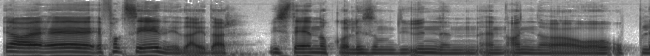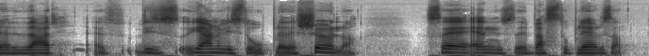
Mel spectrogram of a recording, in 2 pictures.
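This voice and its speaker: A woman in relaxed conversation tells a story about herself with candid, self-deprecating humor and frequent laughter. Her voice sits a little low and has a gravelly fry. Underneath that, the tone stays smooth and resonant. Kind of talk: casual chat.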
